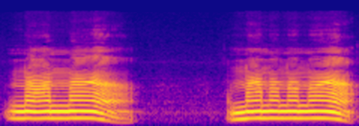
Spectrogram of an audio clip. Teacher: నాలుకని దంత మూలాన్ని తగులుతాం దంతాన్ని కాకుండా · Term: నకారం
